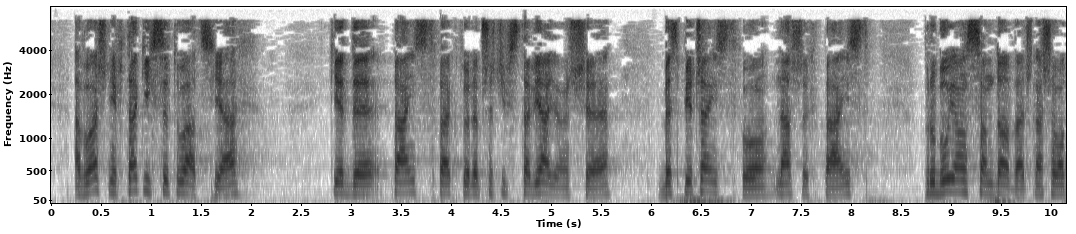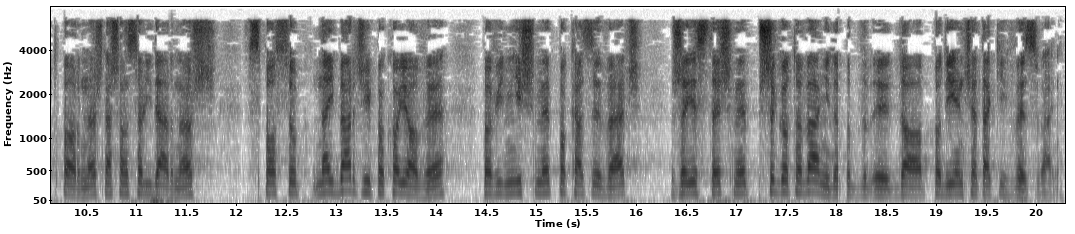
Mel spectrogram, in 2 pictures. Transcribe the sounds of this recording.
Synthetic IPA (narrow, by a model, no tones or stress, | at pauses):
avwaɕɲɛft̪akʲixsɘt̪uat̪sʲjax | kʲjɛd̪ɘpaj̃st̪fakt̪uɾɛpʂɛt͡ɕifst̪avʲjajɔ̃w̃ɕɛ | bɛspʲjɛt͡ʂɛ̃j̃st̪funaʂɘxpaj̃st̪f | pɾubujɔ̃w̃sɔnd̪ɔvat͡ɕnaʂɔ̃w̃ɔt̪pɔɾnɔɕt͡ɕnaʂɔ̃w̃sɔlʲid̪aɾnɔɕt͡ɕ | fspɔsupnajbaɾd͡ʑejpɔkɔjɔvɘ | pɔvʲiɲːiɕmɘpɔkazɘvat͡ɕ | ʐɛjɛst̪ɛɕmɘpʂɘɡɔt̪ɔvaɲid̪d̪ɔpɔd̪jeɲt͡ɕat̪akʲiɣvɘzva̰ɲ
